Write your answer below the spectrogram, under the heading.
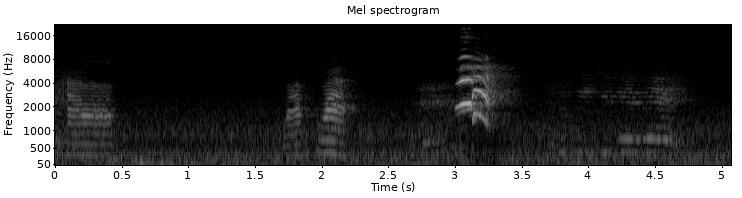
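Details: Talkative parrot: short harmonic, voice-like phrases at the start and near two seconds, a loud harsh squawk at three seconds, then a softer buzzy phrase near four and a half seconds, over faint steady background hiss.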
